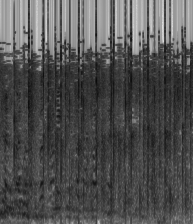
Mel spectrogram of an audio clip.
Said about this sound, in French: Non, non, mais vous pouviez continuer à applaudir.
